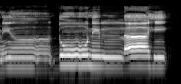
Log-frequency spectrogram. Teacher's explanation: with nasal sound, stretching one alif or two alif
